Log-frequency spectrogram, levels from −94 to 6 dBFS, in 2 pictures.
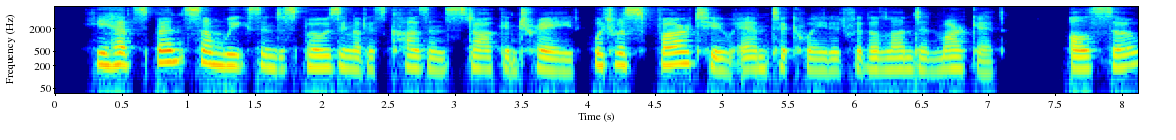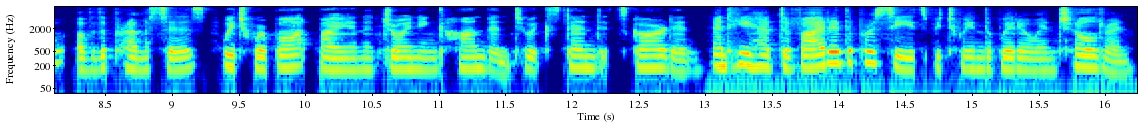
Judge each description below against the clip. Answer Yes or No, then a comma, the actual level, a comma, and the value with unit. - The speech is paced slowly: No, average, 175 wpm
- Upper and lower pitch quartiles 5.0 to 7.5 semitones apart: No, average, 2.8 semitones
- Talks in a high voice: No, medium, 175 Hz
